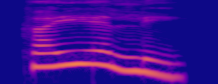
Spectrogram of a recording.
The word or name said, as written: ಕೊಯ್ಯಲ್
